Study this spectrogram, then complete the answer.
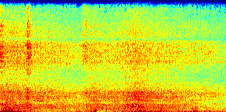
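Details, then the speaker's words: Warm Plymouth with stock Carter carb, exhaust clean after minutes of idling: raised, even idle under hissy background, hung up on the carb's fast-idle step; also backfires under hard throttle when driven. "And it still wants to sit up on that high idle thing."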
